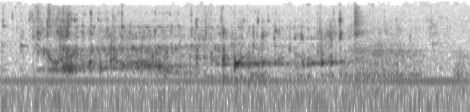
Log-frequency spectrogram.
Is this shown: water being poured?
yes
